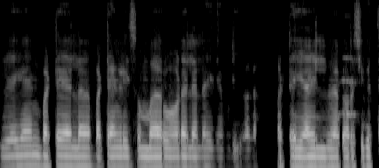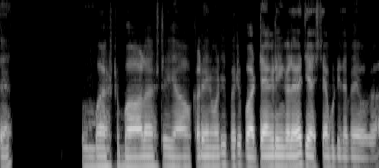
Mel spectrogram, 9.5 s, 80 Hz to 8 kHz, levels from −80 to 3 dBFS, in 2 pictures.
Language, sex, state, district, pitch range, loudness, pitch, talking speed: Kannada, male, Karnataka, Mysore, 115-120 Hz, -22 LUFS, 115 Hz, 170 wpm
